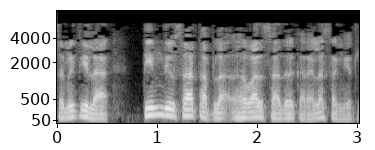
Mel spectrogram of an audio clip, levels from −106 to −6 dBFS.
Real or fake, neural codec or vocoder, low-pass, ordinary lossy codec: real; none; 7.2 kHz; MP3, 24 kbps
